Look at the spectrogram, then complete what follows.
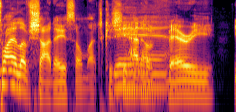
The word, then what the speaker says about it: Sade: Sade. That's how the pronunciation works with Yeah.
